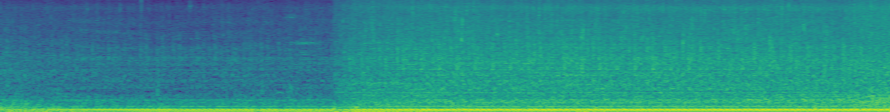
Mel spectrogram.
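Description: Jeep TJ engine idling with a steady low drone, which grows louder and fuller about three seconds in.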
